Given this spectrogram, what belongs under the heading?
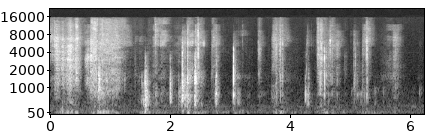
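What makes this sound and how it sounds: Fingertips with long painted nails smooth and turn the yellowed paper pages of an open old hardcover book lying on a table, one page at a time. The quiet clip is a run of short, crisp, bright papery rustles and crinkles with little low end, each dying away almost at once.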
